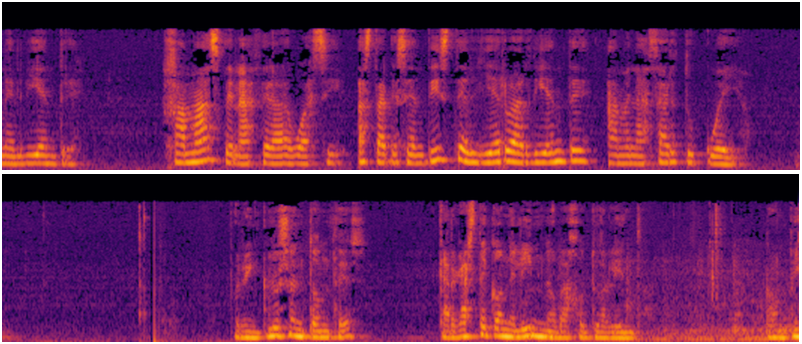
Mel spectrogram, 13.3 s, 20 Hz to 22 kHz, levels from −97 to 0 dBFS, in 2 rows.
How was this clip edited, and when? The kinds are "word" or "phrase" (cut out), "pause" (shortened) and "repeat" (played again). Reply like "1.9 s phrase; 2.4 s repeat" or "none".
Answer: 1.9 s word; 2.9 s pause; 5.0 s pause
